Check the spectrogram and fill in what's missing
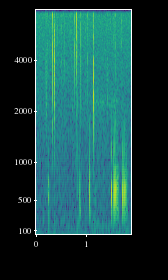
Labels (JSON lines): {"label": "biophony, knock croak", "recorder": "SoundTrap 300"}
